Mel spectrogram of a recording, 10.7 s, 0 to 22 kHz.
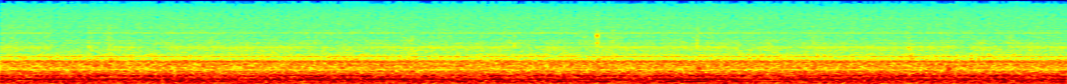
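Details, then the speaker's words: Launch-day base PS5 running Gems of War, heard from right on top of the console. Only a faint, steady airy hiss with a low constant hum, no whine or rattle; the fan runs very quietly and normally, barely audible. "right so again very very quiet indeed just the very slightest fan sound I can hear but I'm literally sitting right on top of the PlayStation 5 right now"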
